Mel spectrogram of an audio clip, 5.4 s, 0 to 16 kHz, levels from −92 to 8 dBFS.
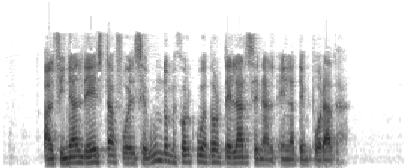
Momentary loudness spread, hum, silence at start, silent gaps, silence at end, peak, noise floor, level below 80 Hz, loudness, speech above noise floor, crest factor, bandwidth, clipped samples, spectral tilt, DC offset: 7 LU; none; 0.6 s; none; 0.8 s; 0 dBFS; -77 dBFS; -56 dBFS; -15 LUFS; 62 dB; 16 dB; 8 kHz; under 0.1%; -5.5 dB/octave; under 0.1%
